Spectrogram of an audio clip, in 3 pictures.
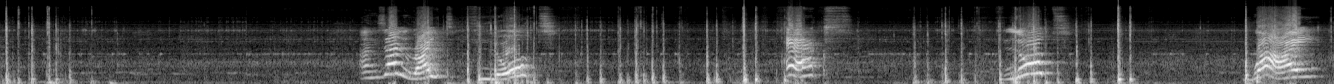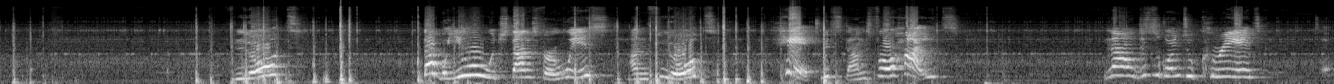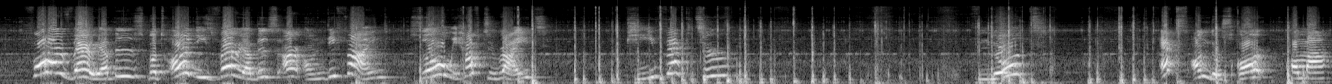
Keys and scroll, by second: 0.0-0.5 typing, 0.4 Return, 4.7 Return, 4.9-7.8 typing, 9.2-11.2 typing, 9.6 Return, 12.8 y, 13.4 ;, 15.4-17.9 typing, 19.1 Return, 19.3-21.6 typing, 30.9 Return, 32.4 Return, 32.6-38.9 typing, 35.8 Left, 39.9-40.0 typing.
